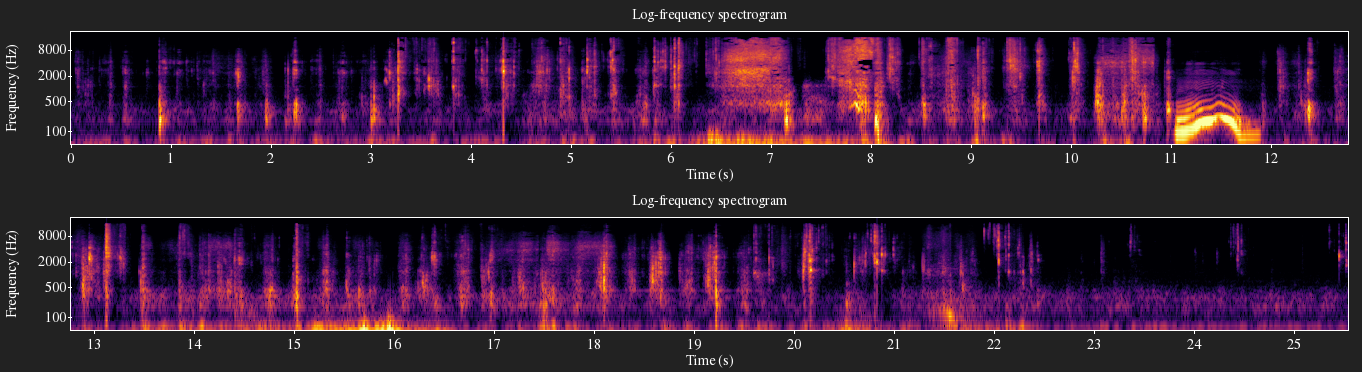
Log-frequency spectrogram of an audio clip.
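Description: Close-miked crunching and chewing of a fried rice-cake-and-sausage skewer (sotteok) coated in seasoning powder, with many irregular crisp bites and wet mouth sounds. There is a brief hummed sound about halfway, and the chewing is quieter near the end.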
